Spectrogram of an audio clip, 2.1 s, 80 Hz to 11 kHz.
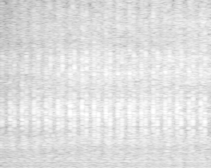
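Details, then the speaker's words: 1968 Chevy Caprice V8 that sat about 20 years, freshly started and warming up, slinging oil: a sharp, steady tapping about five a second over the idle from a loose rocker not doing its job (not number six), to be adjusted down. "Yeah, she's slinging oil all over the place, but that's a good thing. I hear one of them tapping really, really good."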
